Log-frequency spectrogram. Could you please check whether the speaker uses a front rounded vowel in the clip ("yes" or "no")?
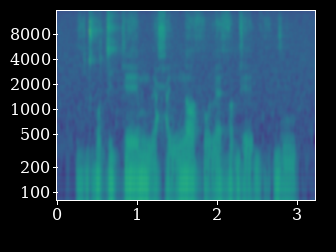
no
